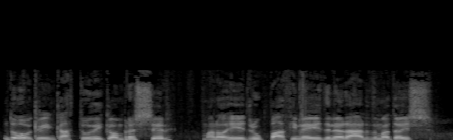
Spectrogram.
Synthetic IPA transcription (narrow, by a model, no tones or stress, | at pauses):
ndoːdwinkʰadʊðɪɡɔnpʰrəsɨr | mʔa̰nɔhɨːdrʊbaθineɨdənəɾarðəmadoɨs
